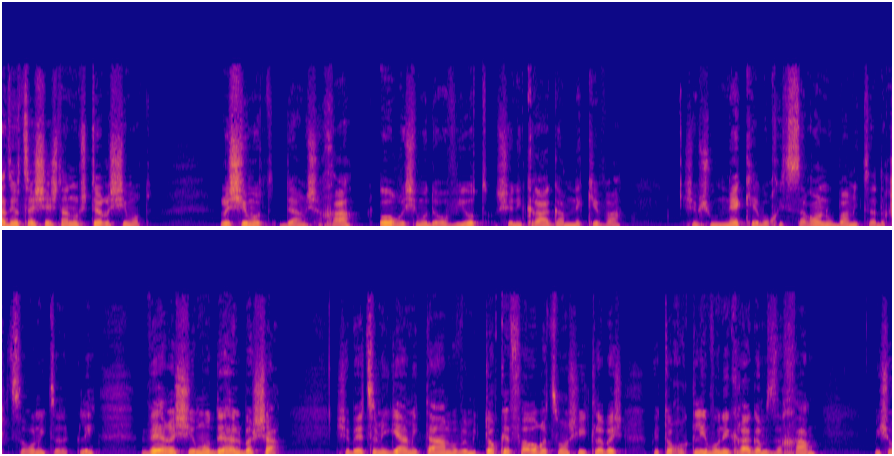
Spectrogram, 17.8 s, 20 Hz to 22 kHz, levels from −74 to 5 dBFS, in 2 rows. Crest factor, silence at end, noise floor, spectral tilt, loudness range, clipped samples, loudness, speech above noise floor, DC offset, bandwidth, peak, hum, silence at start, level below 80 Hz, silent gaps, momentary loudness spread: 18 dB; 0 s; -62 dBFS; -4.5 dB/octave; 6 LU; under 0.1%; -27 LUFS; 36 dB; under 0.1%; 16 kHz; -8 dBFS; none; 0 s; -54 dBFS; none; 12 LU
